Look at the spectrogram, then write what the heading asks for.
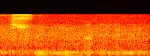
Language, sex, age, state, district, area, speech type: Bodo, male, 45-60, Assam, Kokrajhar, rural, spontaneous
